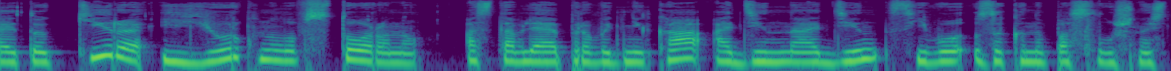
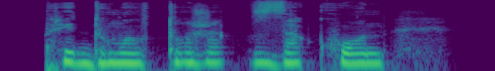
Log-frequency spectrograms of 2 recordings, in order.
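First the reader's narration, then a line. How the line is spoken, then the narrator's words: Mocking whisper. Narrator (Russian): шепотом передразнил его Тарас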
